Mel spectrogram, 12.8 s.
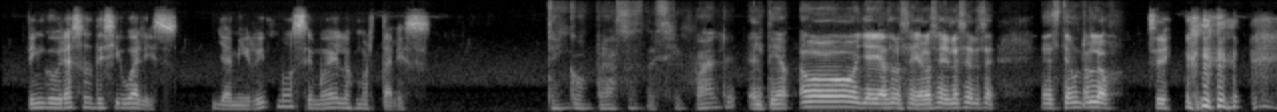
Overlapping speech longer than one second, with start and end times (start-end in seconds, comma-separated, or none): none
